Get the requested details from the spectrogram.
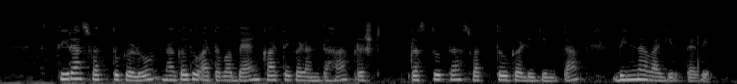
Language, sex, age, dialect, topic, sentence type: Kannada, female, 18-24, Coastal/Dakshin, banking, statement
